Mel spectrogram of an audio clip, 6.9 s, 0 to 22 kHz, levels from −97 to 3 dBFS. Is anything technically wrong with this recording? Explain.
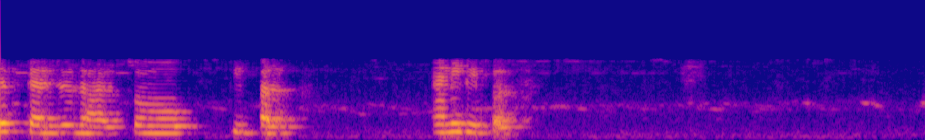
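Yes. Throughout the speech the sound is narrow and slightly rough, with a synthetic edge that is plainly audible, and nothing passes above 3.8 kHz. This is iLBC codec damage. The codec rebuilds each short block of excitation on its own, without drawing on the block before, so the voice loses its smoothness from one stretch to the next. The character fits 30 ms frames at a rate of about 13.3 kbps, the lower of iLBC's two modes.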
